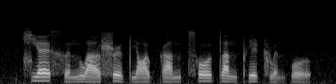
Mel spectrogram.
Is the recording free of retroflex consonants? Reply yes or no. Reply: no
